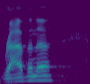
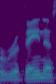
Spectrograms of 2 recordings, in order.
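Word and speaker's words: Ravenna: a city in Italy called ravana or Ravena sometimes pronounced up to the north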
